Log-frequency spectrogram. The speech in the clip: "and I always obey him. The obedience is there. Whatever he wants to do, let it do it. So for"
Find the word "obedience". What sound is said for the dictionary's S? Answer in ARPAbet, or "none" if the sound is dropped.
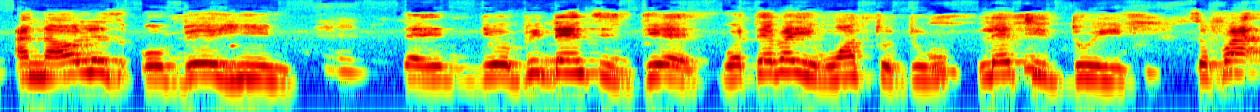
S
